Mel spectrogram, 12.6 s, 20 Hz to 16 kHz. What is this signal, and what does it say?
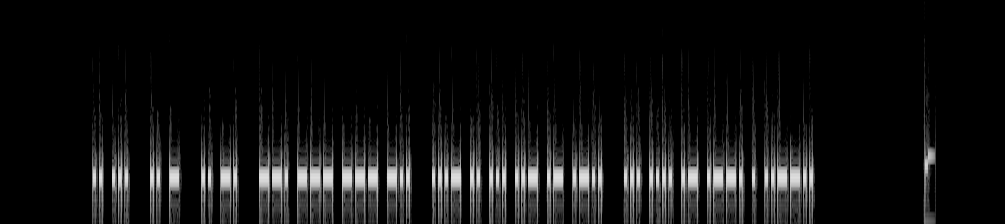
Morse code, heard as a keyed tone, about 30 wpm, 700 Hz. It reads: IS IT IN GOOD VISUAL SHAPE?
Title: Sentences from Top 1000 Words - Review Part 6 - 30wpm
